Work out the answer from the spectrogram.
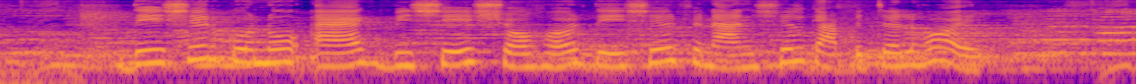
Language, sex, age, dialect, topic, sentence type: Bengali, female, 18-24, Standard Colloquial, banking, statement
